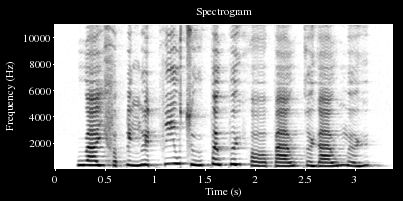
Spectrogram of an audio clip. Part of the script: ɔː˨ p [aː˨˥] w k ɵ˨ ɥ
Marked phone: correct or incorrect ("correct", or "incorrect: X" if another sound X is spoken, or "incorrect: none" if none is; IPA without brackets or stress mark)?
correct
